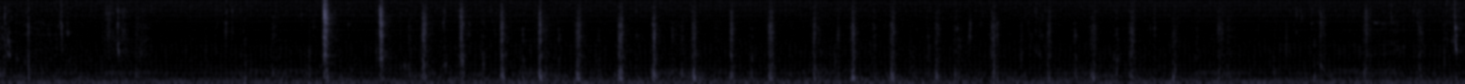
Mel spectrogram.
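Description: Someone bites and chews an al pastor taco up close, with soft crunchy bites and chewing sounds in an irregular stream over low background noise.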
